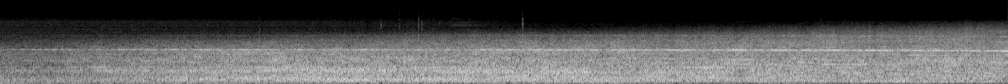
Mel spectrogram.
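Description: A Boeing 747 jet airliner climbing out low overhead after takeoff from Heathrow, its four jet engines loud. The roar builds over the first couple of seconds, then holds steady, with a thin high whine running through it.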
